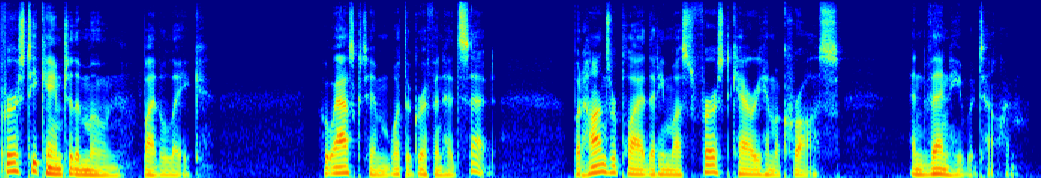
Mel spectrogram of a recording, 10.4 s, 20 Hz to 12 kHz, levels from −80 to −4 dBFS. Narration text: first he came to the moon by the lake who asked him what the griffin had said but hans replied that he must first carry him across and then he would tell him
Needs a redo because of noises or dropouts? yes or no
no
